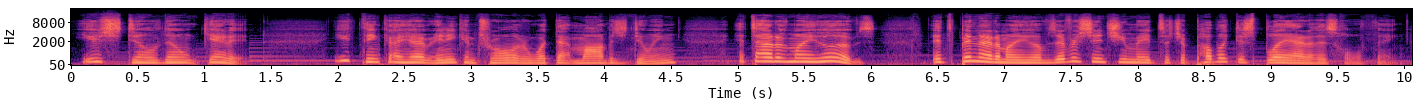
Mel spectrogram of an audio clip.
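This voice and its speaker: A man's voice: high voice, animated, fairly quick, soft background music, voice pushed up. A man voicing a brash, defiant young mare pony in an audiobook story, with a blunt and accusing manner. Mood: frustrated.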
